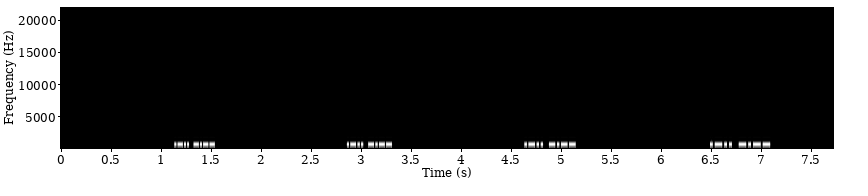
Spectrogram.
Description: Morse code, heard as a keyed tone, about 69 wpm, 690 Hz. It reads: LY LY LY LY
